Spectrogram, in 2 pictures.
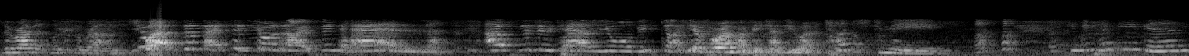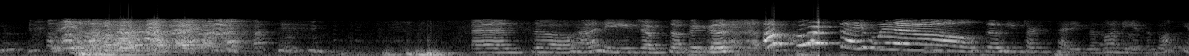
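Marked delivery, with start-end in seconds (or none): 1.0-7.2 higher, drawn-out pronouncement of doom; cursing rabbit. Acted. Rabbit curses everyone. 8.0-9.0 high, soft little plea; meek pleading rabbit. Acted. Rabbit suddenly asks for petting. 14.4-16.3 high, long-drawn happy cry; delighted cutesy character. Acted. Honey jumps up delighted.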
